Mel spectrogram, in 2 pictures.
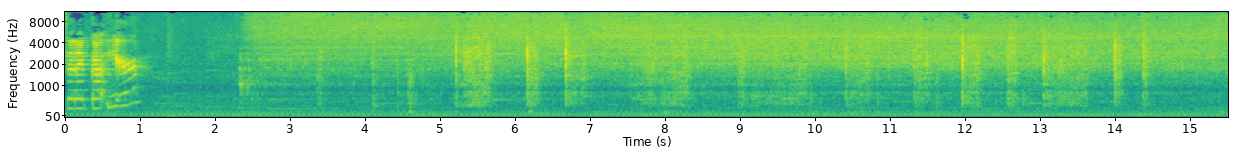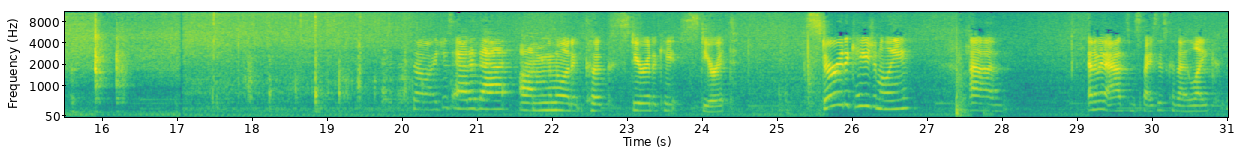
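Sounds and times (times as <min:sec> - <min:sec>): steady low hum: 0:00.0 - 0:31.0
vegetables sizzling in oil: 0:02.4 - 0:24.4
utensil scraping pan: 0:03.3 - 0:14.6, 0:17.8 - 0:20.4.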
